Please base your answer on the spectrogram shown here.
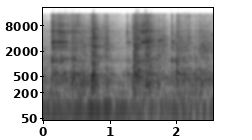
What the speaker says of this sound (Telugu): మంచిగా మిక్స్ చేసుకుందాం.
